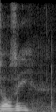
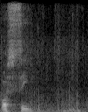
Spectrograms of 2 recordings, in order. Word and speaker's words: Aussie: It is Aussie. The S's are pronounced as Z's, not Aussie.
